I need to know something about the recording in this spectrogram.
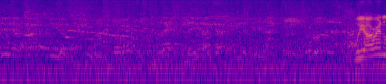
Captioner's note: announcer on speaker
